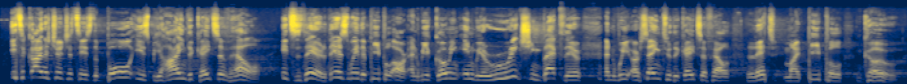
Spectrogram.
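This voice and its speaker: An animated man speaks with lively intonation at a high pitch. His pace is fairly slow. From South Africa (Gauteng, East Rand). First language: Afrikaans. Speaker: pastor. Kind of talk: sermon.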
